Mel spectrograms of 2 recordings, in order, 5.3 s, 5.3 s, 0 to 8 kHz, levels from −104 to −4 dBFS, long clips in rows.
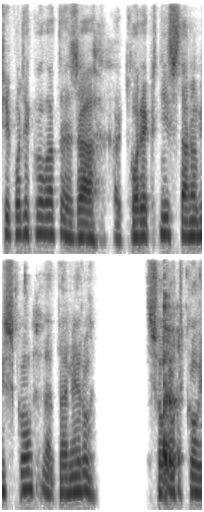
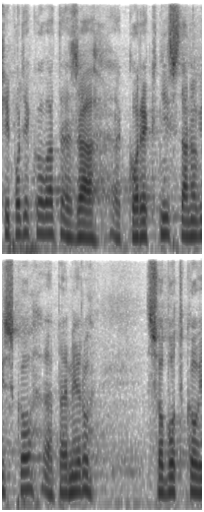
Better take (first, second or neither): second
